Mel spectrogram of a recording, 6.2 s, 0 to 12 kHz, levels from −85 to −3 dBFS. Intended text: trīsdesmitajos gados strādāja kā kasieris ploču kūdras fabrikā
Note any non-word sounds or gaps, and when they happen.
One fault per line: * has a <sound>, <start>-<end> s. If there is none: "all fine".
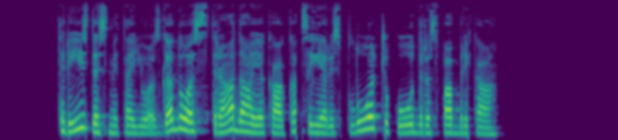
* has a dropout, 3.0-3.0 s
